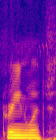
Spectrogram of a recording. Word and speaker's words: Greenwich: And it is Greenwich, say it phonetically.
